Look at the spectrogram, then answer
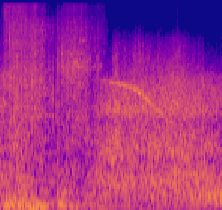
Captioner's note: bone-rattling crash; jet roars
